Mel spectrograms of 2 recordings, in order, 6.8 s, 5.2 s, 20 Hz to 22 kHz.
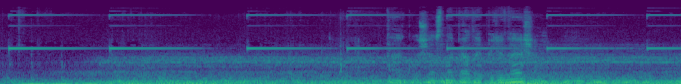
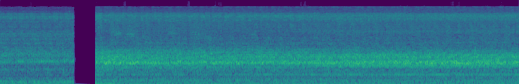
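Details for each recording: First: VW Polo Sedan on factory Kama tires, front left wheel raised, heard inside cabin in fifth gear at 60 km/h: steady low road rumble, no hum; left front wheel bearing healthy, whereas the right front bearing hums. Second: Volkswagen Polo Sedan on original Kama tires, raised right front wheel spinning in gear: steady droning hum with a faint tone near 1 kHz, clearly audible inside the cabin but barely outside; worn right front wheel bearing (flagged at inspection), needs replacement (SKF VKBA 3569).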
